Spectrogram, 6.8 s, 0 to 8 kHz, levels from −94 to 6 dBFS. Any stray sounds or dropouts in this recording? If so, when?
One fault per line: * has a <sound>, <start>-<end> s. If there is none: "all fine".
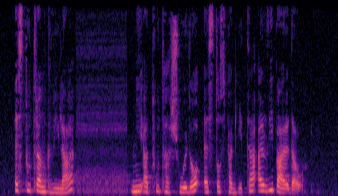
all fine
